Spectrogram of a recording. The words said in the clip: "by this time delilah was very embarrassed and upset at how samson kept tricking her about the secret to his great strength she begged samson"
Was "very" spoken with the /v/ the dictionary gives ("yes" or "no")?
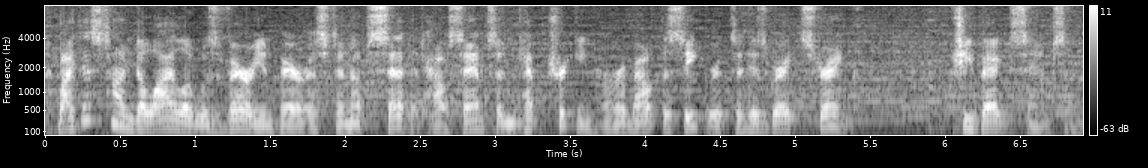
yes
